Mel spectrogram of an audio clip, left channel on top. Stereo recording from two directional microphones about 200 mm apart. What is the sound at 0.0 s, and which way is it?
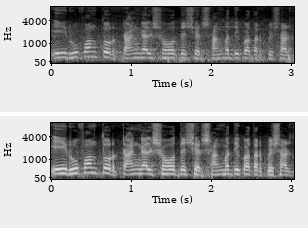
Speech, 40° right (ahead or behind).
